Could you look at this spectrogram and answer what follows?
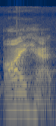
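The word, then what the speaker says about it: î: known as the vector I hat that symbol over the top of I is pronounced ihat and so ihat is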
